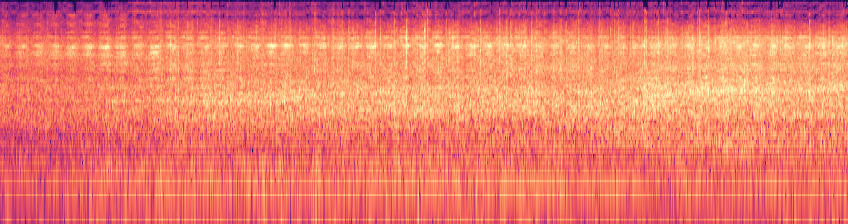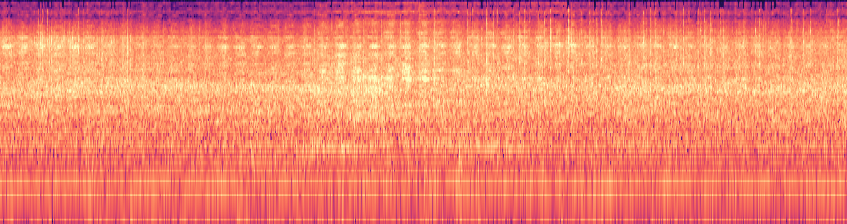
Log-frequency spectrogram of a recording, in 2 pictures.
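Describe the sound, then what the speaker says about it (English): A Lionel Lion Chief Thomas the Tank Engine toy train with smoke and a flickering firebox runs steadily, a continuous close motor whir and rolling rumble with a constant low hum, holding an even level throughout. "A Lionel Lion Chief Thomas the Tank Engine set with smoke"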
